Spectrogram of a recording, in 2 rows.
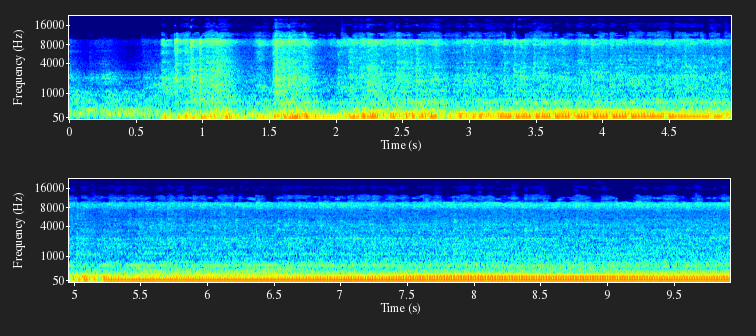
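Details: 1941 Dodge half-ton pickup engine after 39 years sitting, carb cleaned, on 6-volt battery with temporary wiring: brief cranking, then a steady, even low idle with no knocks or misses; runs healthy.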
